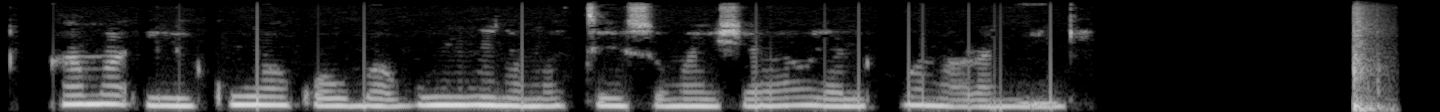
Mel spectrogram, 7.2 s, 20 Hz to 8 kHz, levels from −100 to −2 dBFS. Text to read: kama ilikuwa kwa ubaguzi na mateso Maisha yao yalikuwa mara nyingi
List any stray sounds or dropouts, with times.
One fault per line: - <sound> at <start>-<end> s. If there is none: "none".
- thud at 6.7-7.0 s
